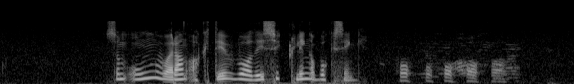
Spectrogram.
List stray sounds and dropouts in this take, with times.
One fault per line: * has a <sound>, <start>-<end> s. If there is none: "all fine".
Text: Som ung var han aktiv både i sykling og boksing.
* has a laugh, 3.8-5.3 s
